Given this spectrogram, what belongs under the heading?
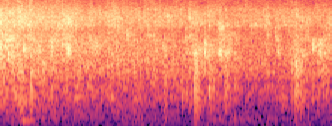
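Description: Chopped onion sizzles and crackles steadily in hot oil with cumin seeds, a close, continuous frying hiss with small pops.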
